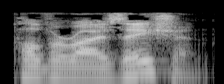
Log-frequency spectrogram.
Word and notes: pulverization: British English

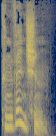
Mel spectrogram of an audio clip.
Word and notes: convention: British English

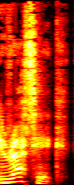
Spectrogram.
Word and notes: erratic: British English

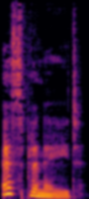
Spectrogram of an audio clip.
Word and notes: esplanade: British English

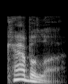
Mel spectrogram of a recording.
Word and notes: cabala: British English

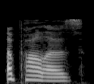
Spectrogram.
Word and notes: apollos: British English

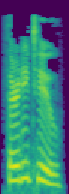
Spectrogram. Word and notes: 32: British English

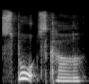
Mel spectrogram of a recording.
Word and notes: sports car: British English

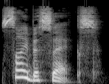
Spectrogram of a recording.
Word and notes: cybersex: British English

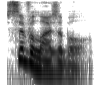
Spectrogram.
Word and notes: civilizable: British English

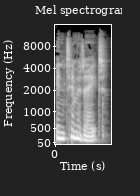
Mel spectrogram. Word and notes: intimidate: British English

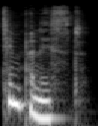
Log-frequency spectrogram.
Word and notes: timpanist: British English

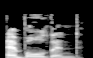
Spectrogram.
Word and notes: emboldened: British English

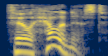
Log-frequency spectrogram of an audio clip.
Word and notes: philhellenist: British English

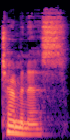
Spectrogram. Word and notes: terminus: American English

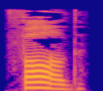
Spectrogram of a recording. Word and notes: fulled: British English

